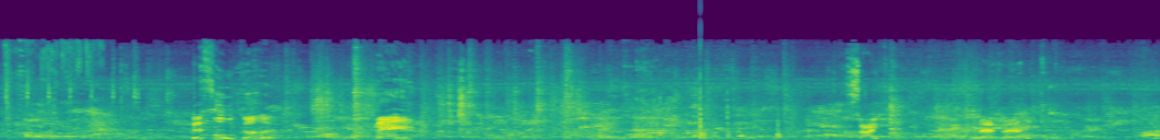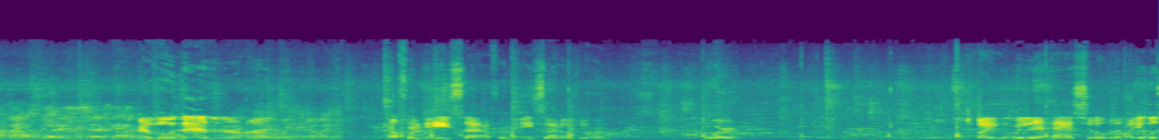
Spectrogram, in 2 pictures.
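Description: A teenage boy talks casually, close by.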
